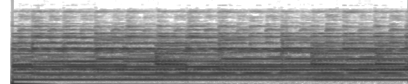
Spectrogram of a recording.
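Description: Bells ringing in an overlapping peal that starts abruptly, a low tone held underneath while higher strikes change every fraction of a second.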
